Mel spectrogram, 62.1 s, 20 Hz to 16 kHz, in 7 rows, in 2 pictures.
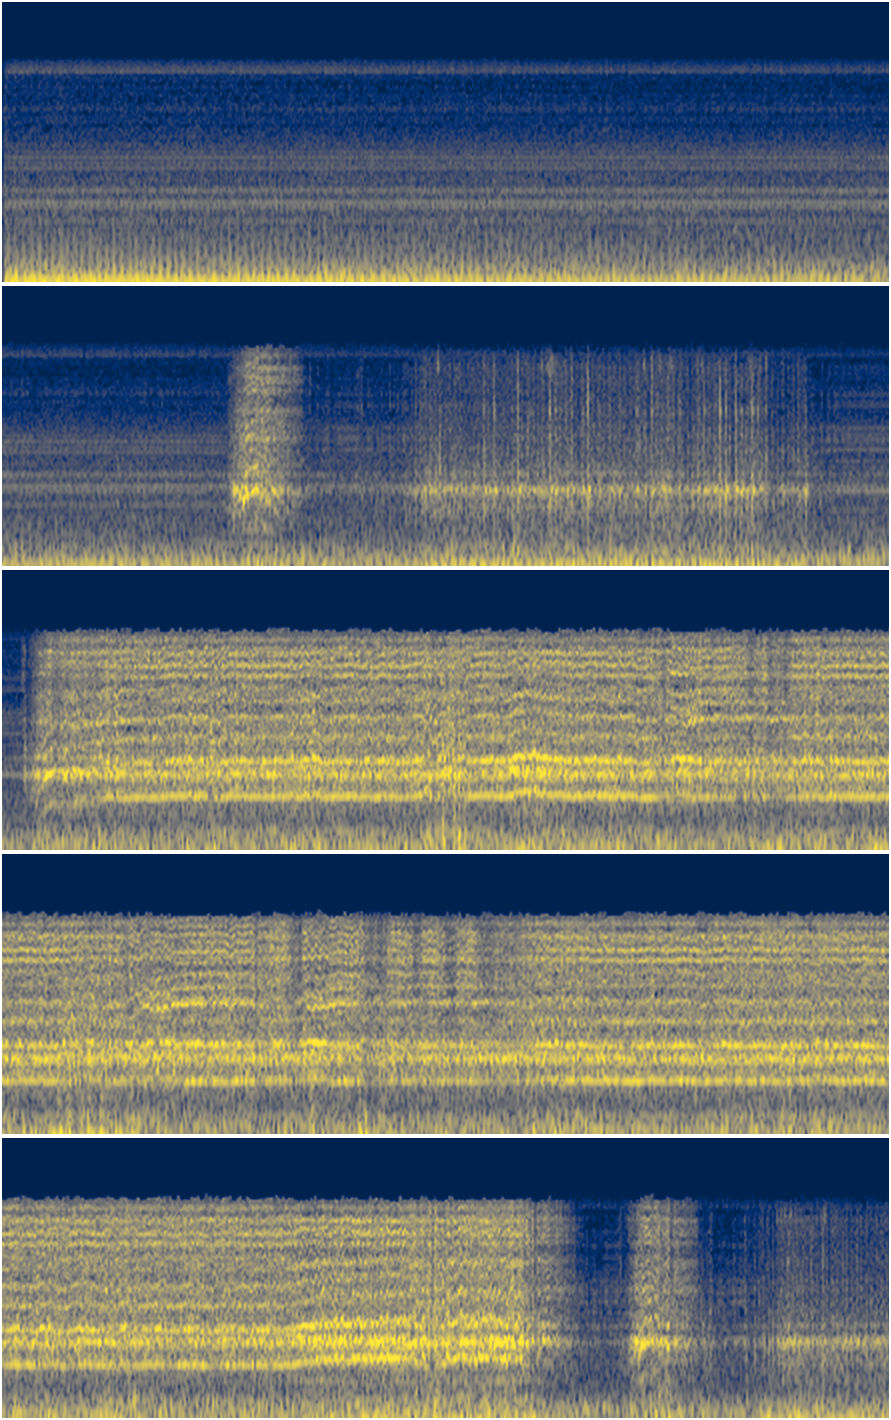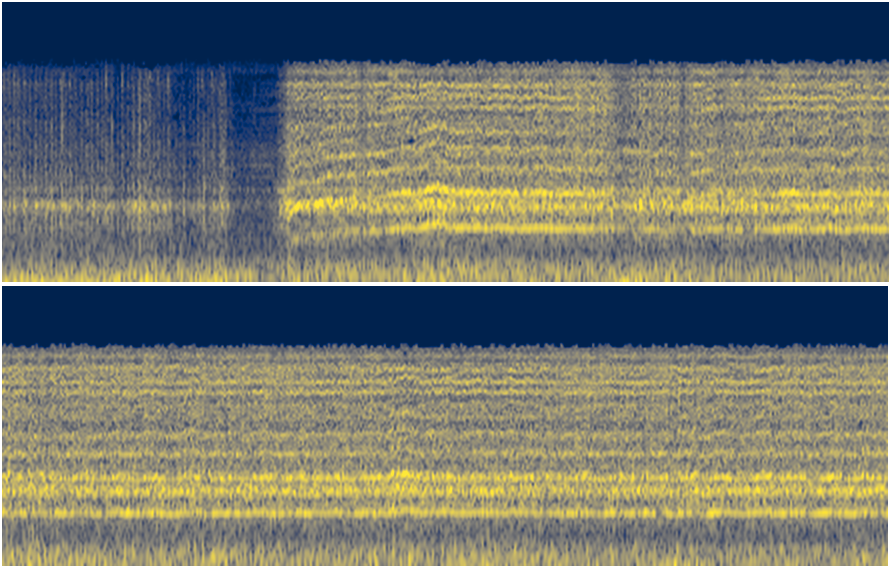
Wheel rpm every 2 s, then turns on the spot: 0, 0, 0, 0, 0, 10, 10, 20, 10, 130, 160, 160, 160, 160, 160, 160, 160, 160, 160, 160, 90, 20, 20, 50, 160, 160, 160, 160, 160, 160, 160.
12-16 42-46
